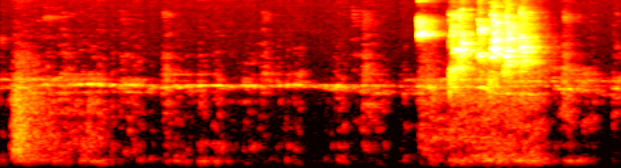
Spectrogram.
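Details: Lovebird ngekek call aimed at other birds: after four seconds of near-quiet with a faint steady tone, a loud burst of rapid, shrill, grating chatter lasts about a second and a half.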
